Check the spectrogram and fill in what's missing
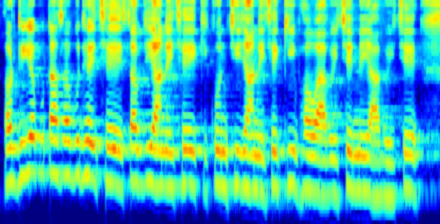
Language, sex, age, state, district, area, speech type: Maithili, female, 45-60, Bihar, Darbhanga, rural, spontaneous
